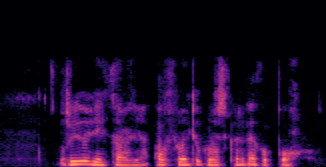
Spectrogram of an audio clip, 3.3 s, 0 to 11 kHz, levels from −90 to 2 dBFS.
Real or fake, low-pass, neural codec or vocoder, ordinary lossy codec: fake; 7.2 kHz; codec, 16 kHz, 4 kbps, FreqCodec, smaller model; AAC, 32 kbps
